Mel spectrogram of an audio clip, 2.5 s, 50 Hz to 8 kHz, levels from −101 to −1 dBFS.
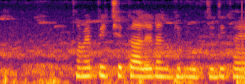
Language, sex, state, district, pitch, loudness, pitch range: Hindi, female, Punjab, Pathankot, 245 Hz, -15 LUFS, 240-255 Hz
